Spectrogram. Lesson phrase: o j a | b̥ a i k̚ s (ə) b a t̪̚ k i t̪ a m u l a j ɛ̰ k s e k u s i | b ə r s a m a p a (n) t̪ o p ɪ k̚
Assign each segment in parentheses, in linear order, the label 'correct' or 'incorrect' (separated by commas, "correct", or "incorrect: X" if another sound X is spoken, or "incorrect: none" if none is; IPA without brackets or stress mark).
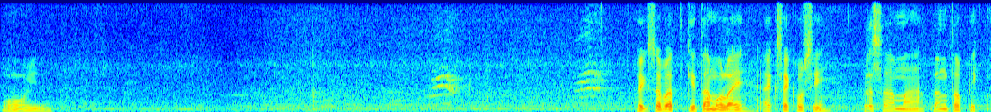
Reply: incorrect: a, incorrect: ŋ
